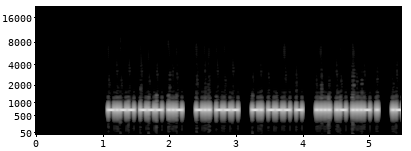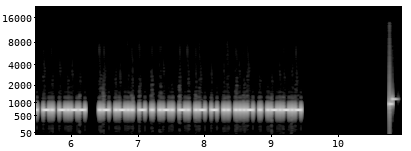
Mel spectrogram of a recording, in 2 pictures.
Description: Morse code, heard as a keyed tone, about 40 wpm, 700 Hz. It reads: YOU DO NOT HAVE ANY ALTERNATIVE.
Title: Sentences from Top 1000 Words - Review Part 4 - 40wpm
